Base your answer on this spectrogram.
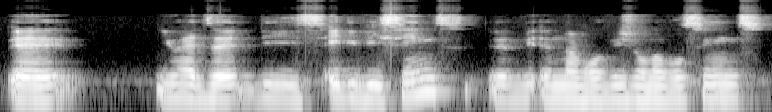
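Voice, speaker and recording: A man giving opinions as a podcast guest in a halting, hesitant way, searching for words. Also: mid-range voice, completely flat delivery, darkish tone. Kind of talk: casual discussion of opinions. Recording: dull, lo-fi voice-chat audio.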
